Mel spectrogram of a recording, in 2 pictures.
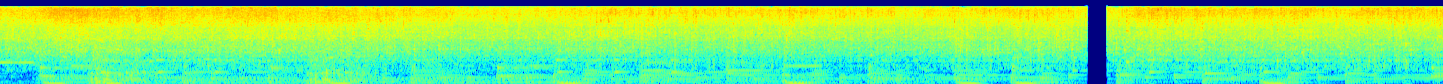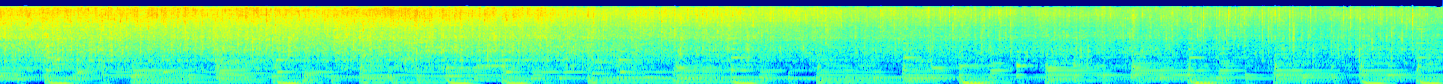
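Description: Food frying in a hot wok, a steady sizzling hiss, over background music with a slow low beat. The sound cuts out for a split second about eight seconds in.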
